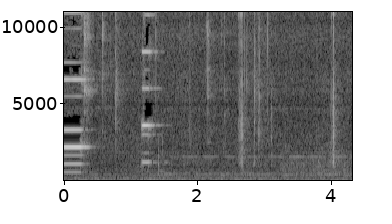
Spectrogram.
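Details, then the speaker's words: IV infusion pump air-in-line alarm, sounding because of too much air in the tubing and then overridden with restart: short electronic beeps over quiet room noise. "And you see what I just did there? It alarmed to tell me that there was too much air in the tubing, and I just hit restart to override it."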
